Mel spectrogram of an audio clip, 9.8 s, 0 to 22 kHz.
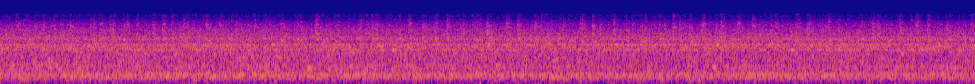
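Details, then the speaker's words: STIHL 6R 450 two-stroke backpack blower after cleaning and repair (idle had fluctuated and could not be adjusted): even, high-pitched buzz holding steady speed with no surging or dropouts, running much better though still loading up slightly, with carbon buildup suspected. "All right, it's it's running much better. Uh, it's still uh loading up a little bit and I think it may be because of carbon buildup on side inside of it."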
